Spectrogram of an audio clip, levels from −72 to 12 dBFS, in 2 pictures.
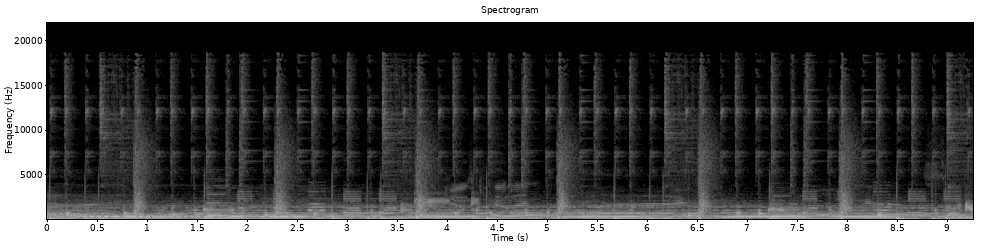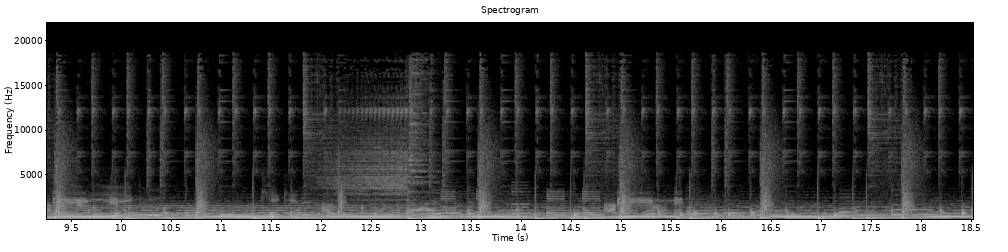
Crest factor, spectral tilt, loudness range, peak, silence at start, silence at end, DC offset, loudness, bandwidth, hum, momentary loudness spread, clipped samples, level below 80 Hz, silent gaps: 12 dB; -6 dB/octave; 1 LU; -6 dBFS; 0 s; 0 s; under 0.1%; -19 LUFS; 19 kHz; none; 4 LU; under 0.1%; -28 dBFS; none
